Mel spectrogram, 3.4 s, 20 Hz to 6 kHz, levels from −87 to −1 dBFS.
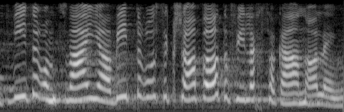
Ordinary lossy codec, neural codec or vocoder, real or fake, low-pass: none; none; real; 5.4 kHz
